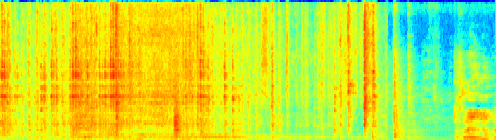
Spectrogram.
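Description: A knife cuts through a tray of brownies and scrapes on metal.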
